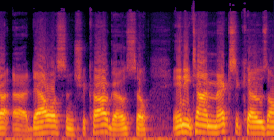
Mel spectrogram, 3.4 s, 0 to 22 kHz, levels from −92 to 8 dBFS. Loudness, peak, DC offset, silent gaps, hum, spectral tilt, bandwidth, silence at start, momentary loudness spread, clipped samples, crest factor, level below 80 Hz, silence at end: -11 LUFS; -2 dBFS; under 0.1%; none; none; -5.5 dB/octave; 17 kHz; 0 s; 7 LU; under 0.1%; 8 dB; -40 dBFS; 0 s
